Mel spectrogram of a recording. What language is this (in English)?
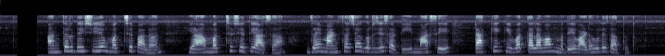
Marathi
